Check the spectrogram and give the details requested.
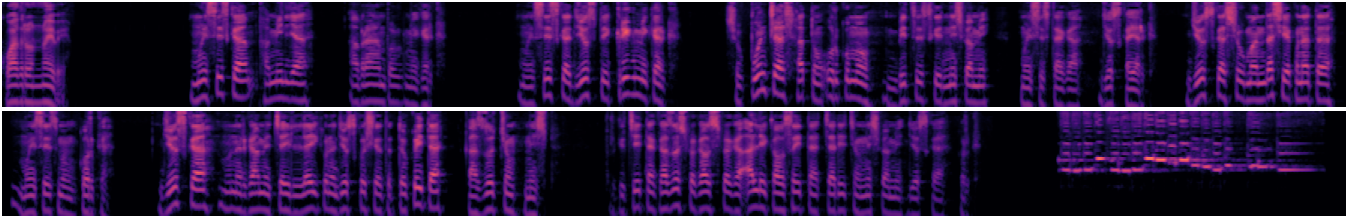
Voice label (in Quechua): good news quichua cayambe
